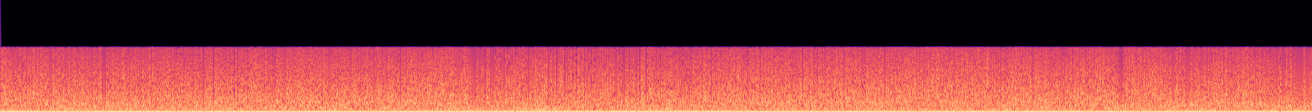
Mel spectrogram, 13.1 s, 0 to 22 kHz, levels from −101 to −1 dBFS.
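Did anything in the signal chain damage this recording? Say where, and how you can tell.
Yes. Throughout, the audio has distortion, and pauses fill with steady noise rather than going quiet. This is likely a stuck bit at the converter or its data lines. One fixed bit offsets about half the samples and flips around zero.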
